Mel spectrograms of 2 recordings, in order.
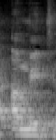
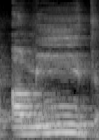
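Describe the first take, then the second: First: अमित said briefly, short i. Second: अमित with the i stretched long and higher. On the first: Teacher models the short matra reading, short i. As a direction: say अमित with no stretch on the i. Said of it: "आराम से मेरे दोस्त". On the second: Teacher shows the big matra, long stretched i. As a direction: lengthen and lift the i in अमित. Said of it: "अगर बड़ी की मात्रा लाएंगे". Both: Shown as a demonstration.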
